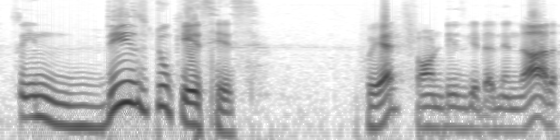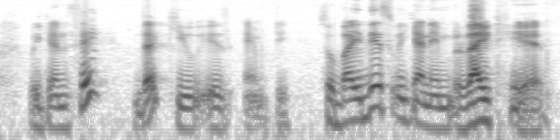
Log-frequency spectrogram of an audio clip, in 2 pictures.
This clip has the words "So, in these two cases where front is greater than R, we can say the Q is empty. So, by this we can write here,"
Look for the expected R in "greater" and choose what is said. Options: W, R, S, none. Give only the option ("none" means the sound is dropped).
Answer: none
